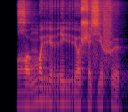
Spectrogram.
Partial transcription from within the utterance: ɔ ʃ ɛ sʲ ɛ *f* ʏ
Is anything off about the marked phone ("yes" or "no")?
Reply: no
